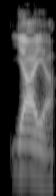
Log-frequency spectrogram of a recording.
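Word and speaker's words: Yahya: Yaya? Okay, that's what I thought it was. I don't remember his last name, but it's Yeah. It's Mateen, I think. I wrote down Mateen. Yaya as Black Manta, fantastic job as well.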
